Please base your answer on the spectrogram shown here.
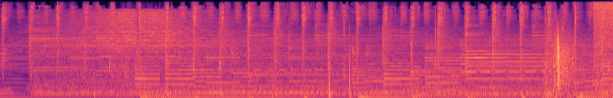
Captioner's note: gentle music; machinery humming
